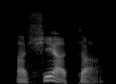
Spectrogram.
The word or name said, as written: ashiata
